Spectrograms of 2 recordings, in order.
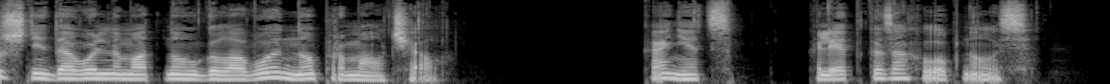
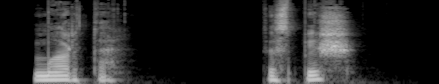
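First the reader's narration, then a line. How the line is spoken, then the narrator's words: Quiet question. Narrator (Russian): тихо спросил Рихард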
